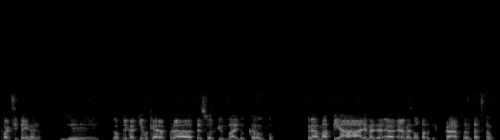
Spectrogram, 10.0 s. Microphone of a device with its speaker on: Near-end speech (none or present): present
